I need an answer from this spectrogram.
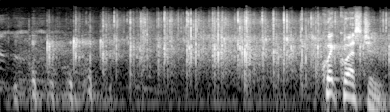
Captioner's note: applause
